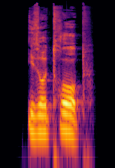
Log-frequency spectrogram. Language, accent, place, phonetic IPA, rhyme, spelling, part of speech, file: German, Germany, Berlin, [izoˈtʁoːp], -oːp, isotrop, adjective, De-isotrop.ogg
- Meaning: isotropic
